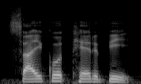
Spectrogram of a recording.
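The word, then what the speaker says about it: psychotherapy: Next, साइकोथेरेपी, इसमें भी आप देख सकते हैं पी के बाद एस आया है, मतलब ये इस पी का उच्चारण हम नहीं कर रहे, यहाँ से बोल रहे हैं साइकोथेरेपी।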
